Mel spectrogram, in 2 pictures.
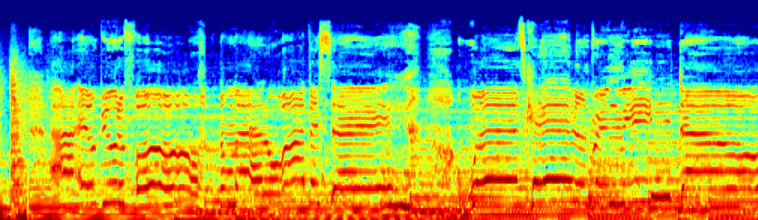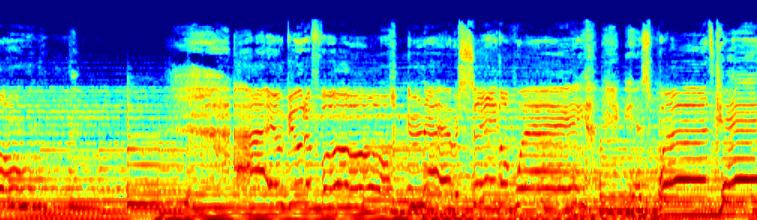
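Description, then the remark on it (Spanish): A slow pop ballad with a female singer carrying a sustained, expressive melody over steady piano and backing instruments, playing loud and continuous throughout without any talking. “Esta que estamos escuchando es una gran canción con una gran voz”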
